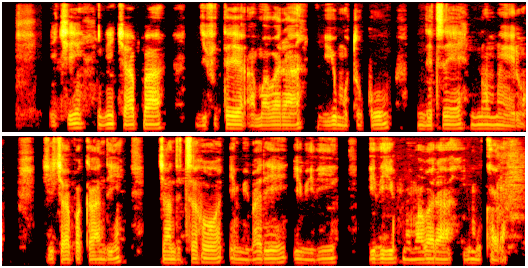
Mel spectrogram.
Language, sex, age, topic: Kinyarwanda, male, 25-35, government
